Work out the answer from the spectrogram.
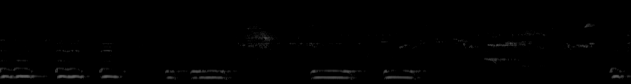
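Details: Great Horned Owl in Portage County giving deep, soft hoots in a rhythmic run of about eight notes, some closely paired; faint higher bird chirps sound in the background.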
